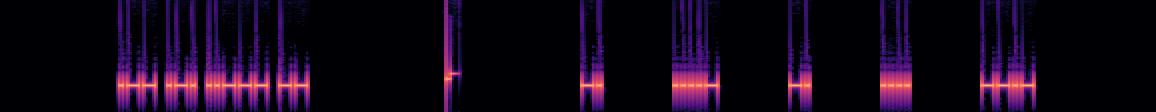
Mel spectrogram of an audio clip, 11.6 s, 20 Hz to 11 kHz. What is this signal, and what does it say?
Morse code, heard as a keyed tone, about 32 wpm, spaced as for 15 wpm, 700 Hz. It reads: WR2M N4NHQ
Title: USA Call Signs - 6x Character Spacing - 30wpm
